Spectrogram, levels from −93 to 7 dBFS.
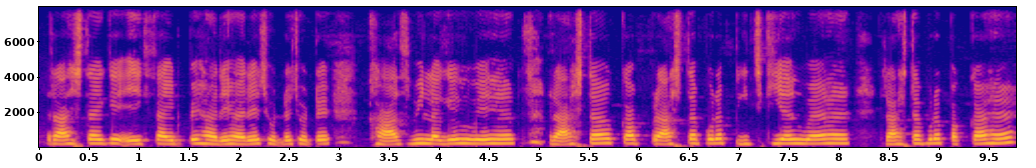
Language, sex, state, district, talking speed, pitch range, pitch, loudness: Hindi, female, Chhattisgarh, Sukma, 145 wpm, 205-235 Hz, 225 Hz, -13 LUFS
